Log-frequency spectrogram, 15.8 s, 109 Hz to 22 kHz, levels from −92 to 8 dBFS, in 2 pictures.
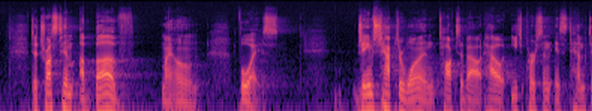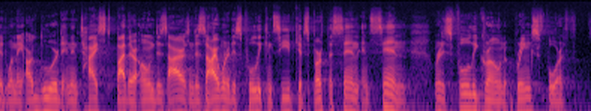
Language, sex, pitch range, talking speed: English, male, 90-115 Hz, 180 wpm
